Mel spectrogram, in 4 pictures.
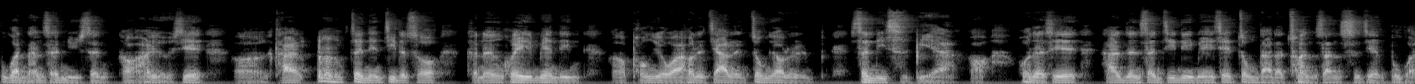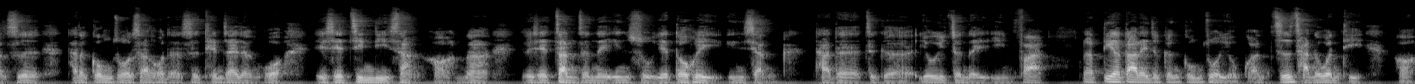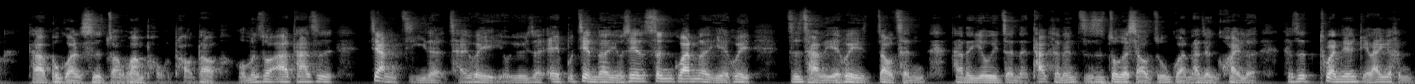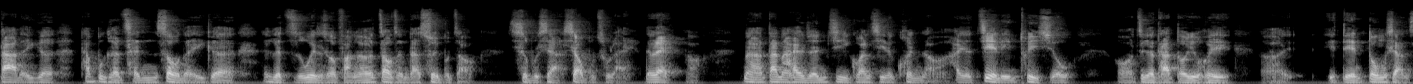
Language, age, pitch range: Chinese, 50-69, 90-110 Hz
